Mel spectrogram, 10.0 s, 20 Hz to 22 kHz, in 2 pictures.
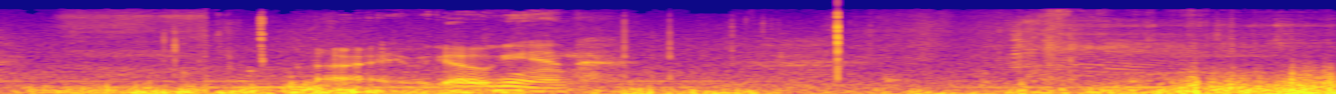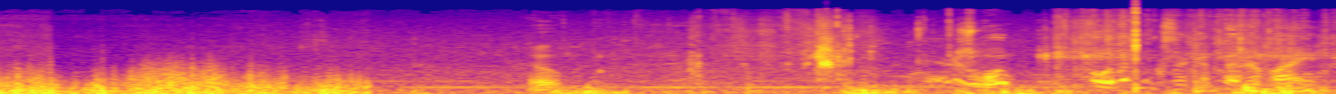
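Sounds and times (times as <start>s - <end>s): wind on microphone: 0.0s - 10.0s
electric trolling motor hum: 2.4s - 10.0s.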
